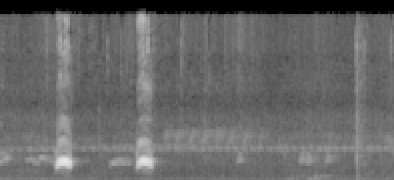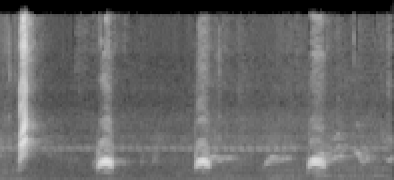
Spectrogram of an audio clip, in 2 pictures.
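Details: Caged five-colored bird, a decoy kept more than a year, dueling in song: emphatic short chips in quick uneven series, a pause mid-way, then more chips with faint warbled notes.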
